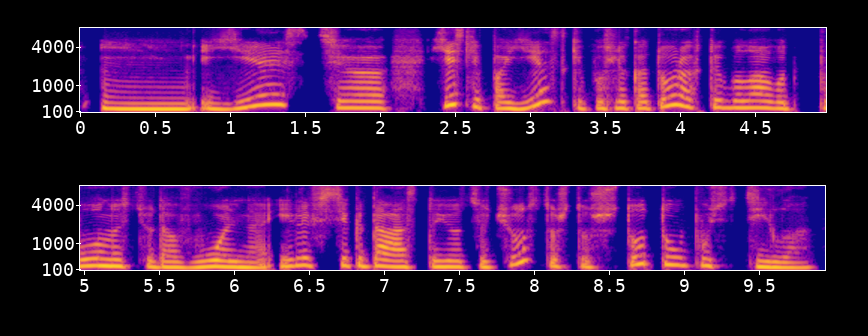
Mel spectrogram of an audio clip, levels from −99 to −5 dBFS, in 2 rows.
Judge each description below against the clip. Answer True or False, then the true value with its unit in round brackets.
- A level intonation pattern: False (3.8 semitones)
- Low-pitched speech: False (220 Hz)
